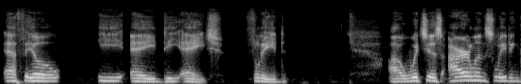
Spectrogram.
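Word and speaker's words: Fleadh: states of the galway film i guess i'm pronouncing that right f-l-e-a-d-h fleed uh which is ireland's leading film festival was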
